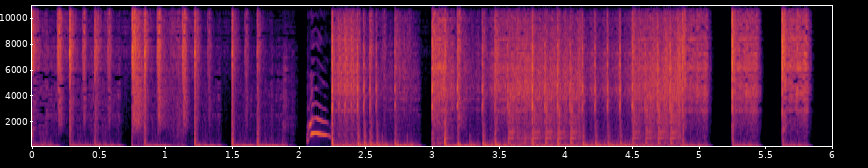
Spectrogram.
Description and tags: Drumloops and Noise Candy. For the Nose
rythms, drums, processed, experimental, extreme, sliced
